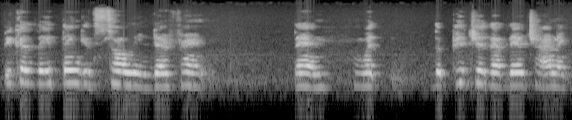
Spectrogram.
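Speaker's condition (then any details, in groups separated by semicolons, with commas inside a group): Cerebral palsy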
